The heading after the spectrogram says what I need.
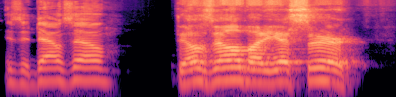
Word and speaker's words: Dalzell: Dalzell, buddy. Yes, sir. I like to pronounce all the letters. Apparently, it was a Scottish name, and some Okay. pronounced it Dazzle, Oh, Dazzle?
